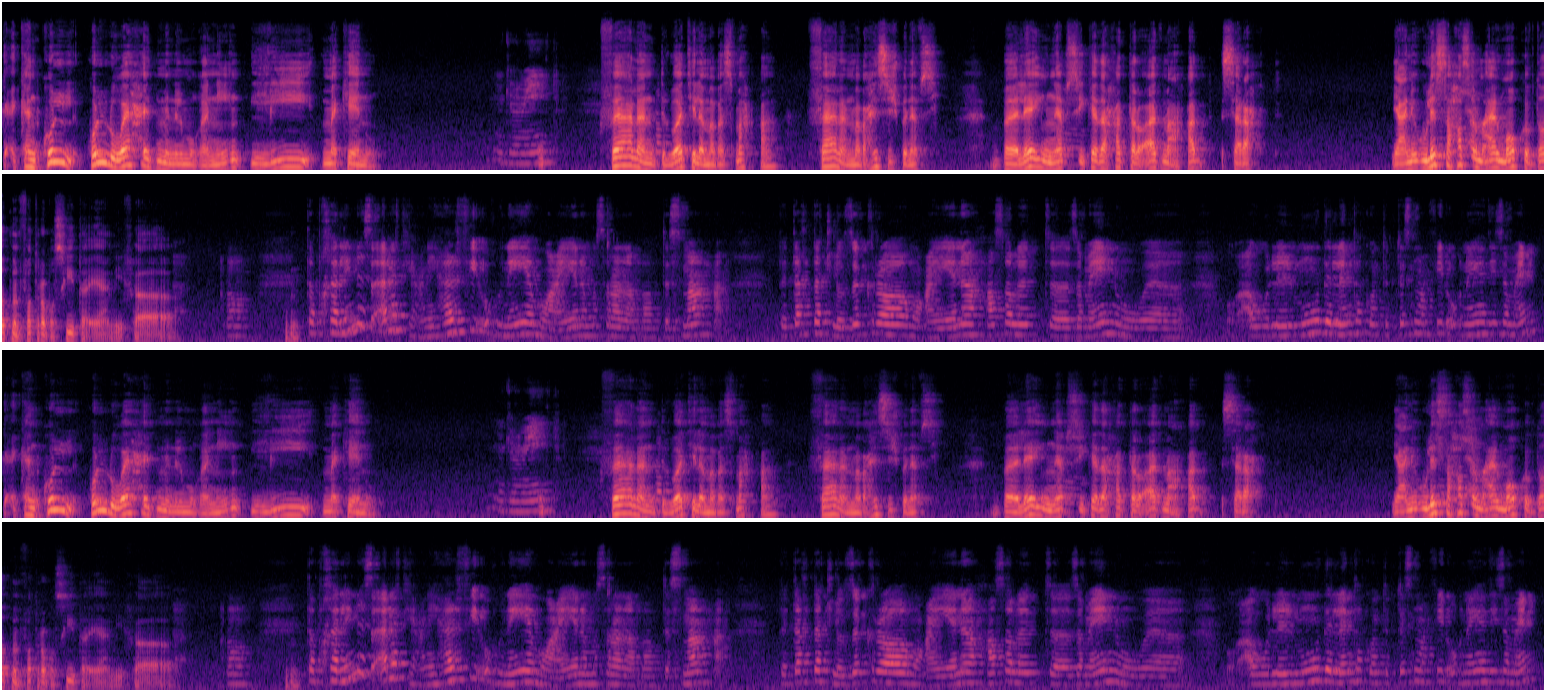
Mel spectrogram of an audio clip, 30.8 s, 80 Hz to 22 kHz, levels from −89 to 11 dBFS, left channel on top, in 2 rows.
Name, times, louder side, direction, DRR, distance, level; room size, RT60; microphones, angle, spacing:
voice 1, 0.0-3.7 6.0-7.7 8.1-9.4 9.7-12.6 13.9-17.2 18.3-18.4, left 4 dB, 85° left, 0.6 m, -23 dB
voice 2, 4.8-5.5 5.8-6.1 6.5-6.6 10.5-10.8 14.3-14.9 17.1-17.2 17.7-30.7, equal, 20° left, 5.9 m, -40 dB
21.0 x 11.0 x 2.4 m
head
